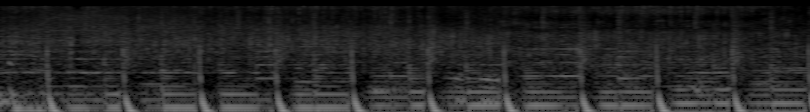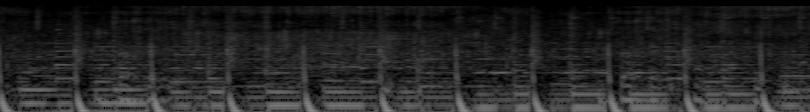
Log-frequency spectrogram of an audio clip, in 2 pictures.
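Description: Marinated paneer and vegetable skewers sizzling steadily in oil on a hot flat iron griddle (tawa), cooking at medium heat. Background music with a steady beat of about two strokes a second runs underneath.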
